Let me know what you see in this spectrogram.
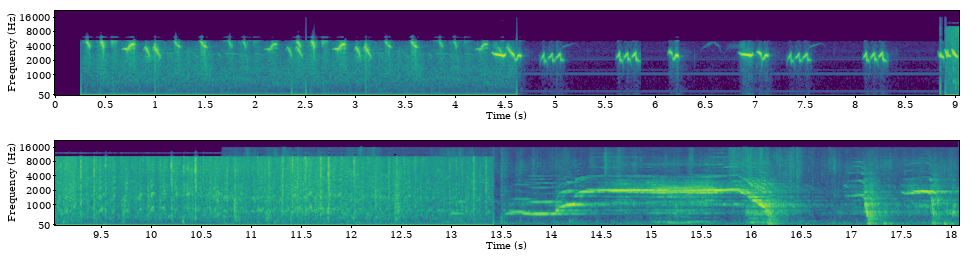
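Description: A run of separate animal sound clips: quick high bird chirps, about four a second, for the first four and a half seconds, then a few scattered chirps with silence between; then several seconds of dense rustling noise; then an elk bugling, a whistle that rises, holds high and drops, with a second shorter call near the end.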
